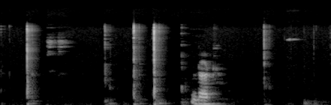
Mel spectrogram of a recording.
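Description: About five separate computer keyboard keystrokes, spaced irregularly over a few seconds, as a line of code is edited.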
